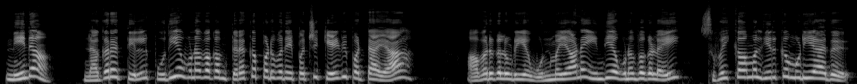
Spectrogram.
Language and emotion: Tamil, happy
